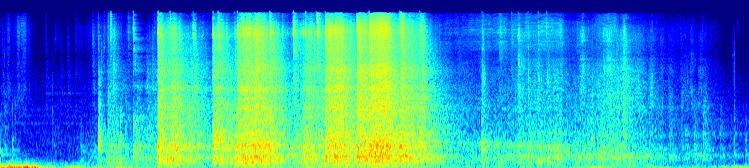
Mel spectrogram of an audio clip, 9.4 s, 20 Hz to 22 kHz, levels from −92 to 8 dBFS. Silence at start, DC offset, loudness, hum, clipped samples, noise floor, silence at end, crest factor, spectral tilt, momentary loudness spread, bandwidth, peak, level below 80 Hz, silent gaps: 0 s; under 0.1%; -16 LUFS; none; under 0.1%; -44 dBFS; 0 s; 20 dB; -2.5 dB/octave; 24 LU; 17 kHz; 0 dBFS; -30 dBFS; none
